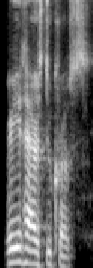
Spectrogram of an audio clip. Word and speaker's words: Reid Harrison-Ducros: Reid Harrison-Ducros.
